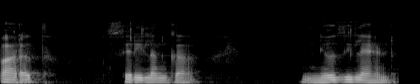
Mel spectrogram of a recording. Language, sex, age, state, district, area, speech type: Punjabi, male, 30-45, Punjab, Amritsar, urban, spontaneous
